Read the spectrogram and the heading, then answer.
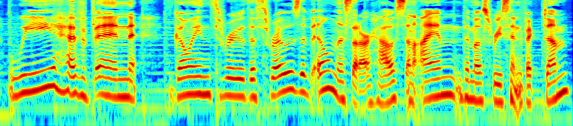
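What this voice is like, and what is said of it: Hoarse, sick-sounding voice. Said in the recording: “there is definitely no hiding my super sexy radio voice today ... my throat is killing me ... I sound a little different”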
